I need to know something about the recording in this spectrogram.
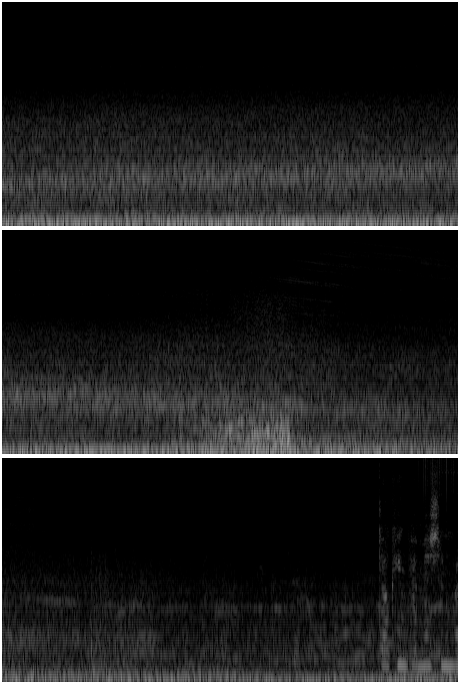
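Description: A spaceship's engine rumbles with a steady low hum.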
